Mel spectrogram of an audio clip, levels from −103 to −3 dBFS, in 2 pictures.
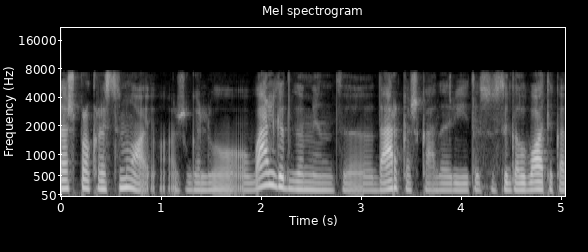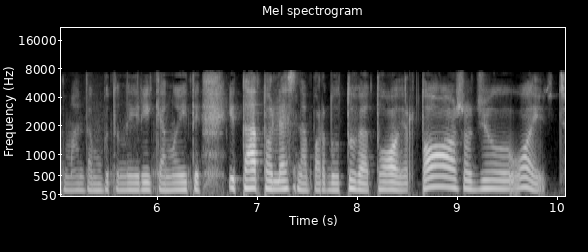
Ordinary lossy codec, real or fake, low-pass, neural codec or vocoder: MP3, 64 kbps; real; 7.2 kHz; none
